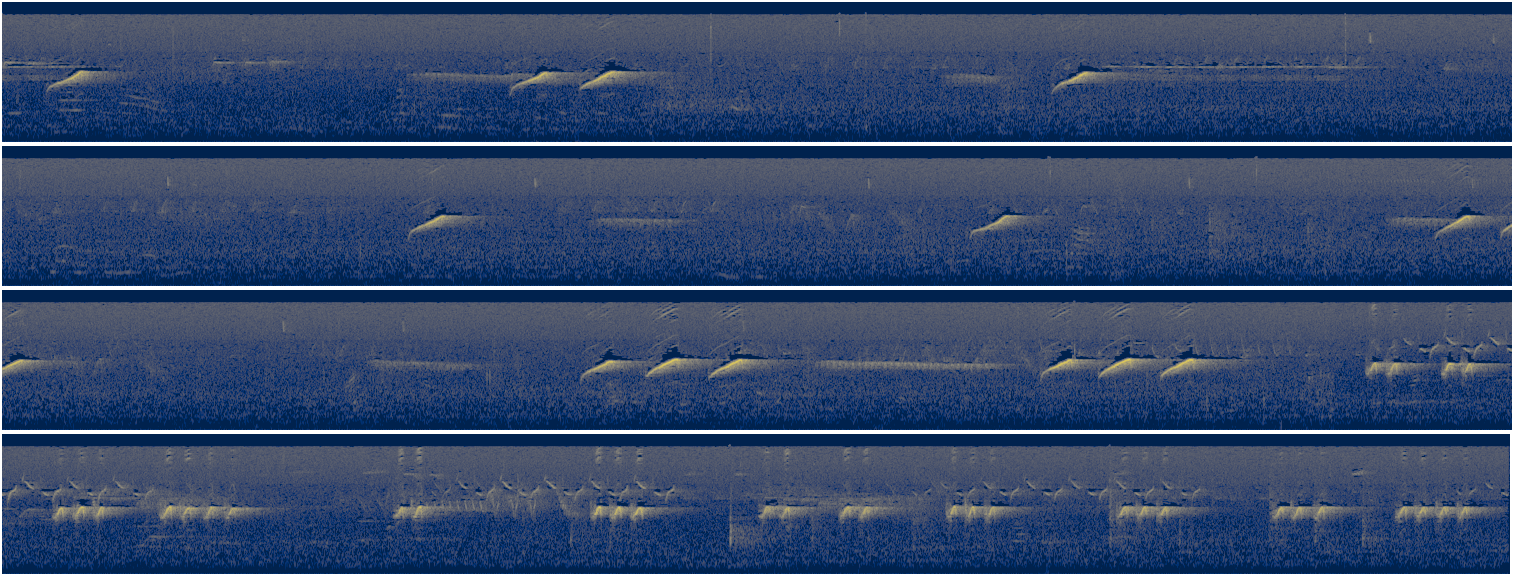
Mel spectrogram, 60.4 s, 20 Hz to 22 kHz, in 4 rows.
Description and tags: Eurasian Nuthatch calling in two different ways in a forest in the German Black Forest region at springtime. Zoom H4n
